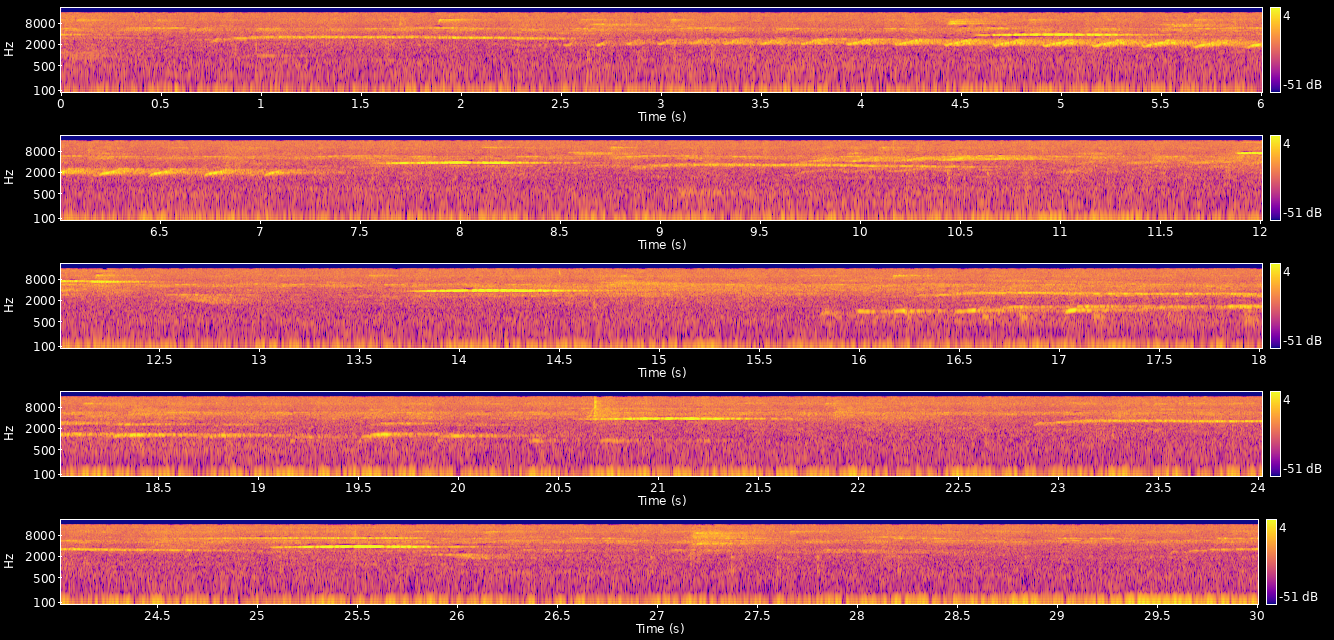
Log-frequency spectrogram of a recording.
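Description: Several birds calling in turn. A short high whistle repeats every three or four seconds among slurred, falling chirps, with a buzzy trill a few seconds in and a lower warbling call about halfway through.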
